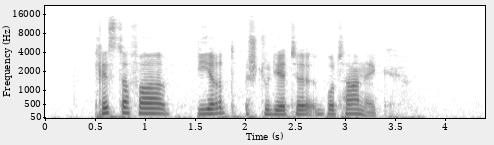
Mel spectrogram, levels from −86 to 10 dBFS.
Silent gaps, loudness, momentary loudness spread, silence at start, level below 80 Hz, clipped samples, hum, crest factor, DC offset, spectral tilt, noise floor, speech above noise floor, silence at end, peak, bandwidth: none; -33 LUFS; 11 LU; 0.5 s; -52 dBFS; under 0.1%; none; 18 dB; under 0.1%; -6.5 dB/octave; -71 dBFS; 39 dB; 0.7 s; -16 dBFS; 15.5 kHz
